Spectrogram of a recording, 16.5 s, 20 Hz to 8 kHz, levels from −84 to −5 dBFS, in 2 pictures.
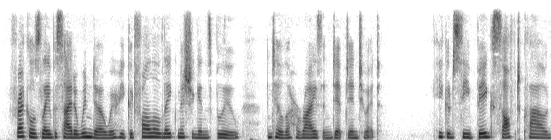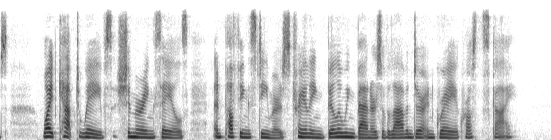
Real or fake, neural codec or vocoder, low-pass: real; none; 7.2 kHz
